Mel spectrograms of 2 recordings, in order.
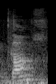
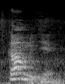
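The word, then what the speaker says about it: comes: इसलिए मैं कम्स को कम्स नहीं पढ़ता हूँ, कम्स गलत उच्चारण है, कम्ज, गोज, कम्ज।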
